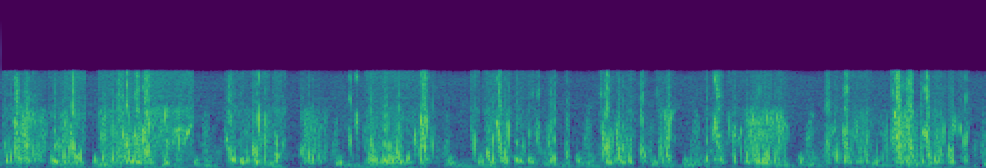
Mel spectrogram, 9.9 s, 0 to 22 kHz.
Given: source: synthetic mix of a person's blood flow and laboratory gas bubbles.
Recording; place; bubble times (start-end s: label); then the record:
Doppler ultrasound of blood flow; precordium
0.02-0.86 s: bubbles
0.97-1.95 s: bubbles
2.24-2.88 s: bubbles
2.99-3.29 s: bubbles
3.47-4.36 s: bubbles
4.70-4.79 s: bubbles
4.83-5.41 s: bubbles
5.46-5.58 s: bubbles
5.63-5.72 s: bubbles
5.99-6.36 s: bubbles
6.39-6.49 s: bubbles
6.54-6.77 s: bubbles
7.03-7.88 s: bubbles
8.24-9.71 s: bubbles
From the record:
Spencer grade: 4 (maximum detectable bubble signal sounding continuously throughout systole and diastole of every cardiac period, and overriding the amplitude of the normal cardiac signals); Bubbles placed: only in the low amplitude regions of the cardiac cycle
